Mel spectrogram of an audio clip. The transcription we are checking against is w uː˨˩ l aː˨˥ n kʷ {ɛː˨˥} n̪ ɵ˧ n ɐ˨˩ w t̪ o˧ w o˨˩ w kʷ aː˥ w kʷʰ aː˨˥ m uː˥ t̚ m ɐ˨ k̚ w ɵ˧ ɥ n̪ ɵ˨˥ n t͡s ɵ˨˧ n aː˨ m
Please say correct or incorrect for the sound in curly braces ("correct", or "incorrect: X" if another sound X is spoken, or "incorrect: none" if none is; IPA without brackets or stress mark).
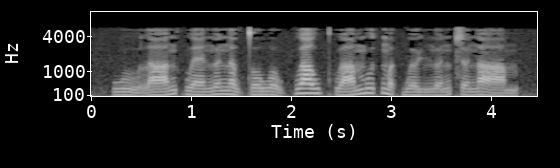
incorrect: ɛː˨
